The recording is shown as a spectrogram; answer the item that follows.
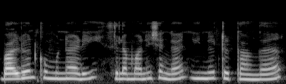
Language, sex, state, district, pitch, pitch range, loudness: Tamil, female, Tamil Nadu, Nilgiris, 265 Hz, 250-280 Hz, -18 LUFS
